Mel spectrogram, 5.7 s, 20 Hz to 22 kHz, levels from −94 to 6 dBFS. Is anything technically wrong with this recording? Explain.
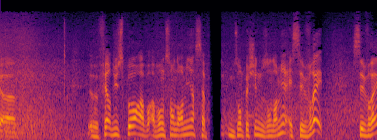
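Yes. A long network dropout, from 3.13 to 3.33 s: incoming audio likely stopped arriving, and the receiver stretched the last sound into a fading buzz for about 176 ms, leaving roughly 0.1 s of silence. When playback resumes, about 180 ms of the original is missing.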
